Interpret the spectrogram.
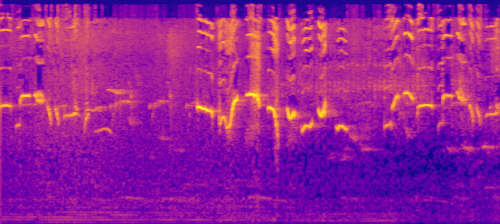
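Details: An oriental magpie-robin sings to prompt another magpie-robin: scattered soft whistles over a low hum, then a rapid, regular series of loud chirping and whistled notes, several per second.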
